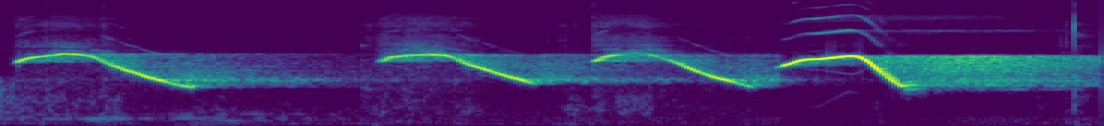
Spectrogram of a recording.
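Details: Common hill myna, a talking pet bird, giving loud whistles: four rising-then-sharply-falling whistled notes spaced about a second apart, the last one ending in a long steady tone, while a person speaks nearby.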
